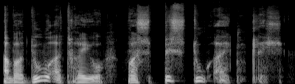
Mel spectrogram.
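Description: A man's voice: on the low side, sing-song, measured pace, a bit bright, breathy edge, no room sound, studio quality, exaggerated voice. A man reading an audiobook, voicing a big, timid male dragon who worries and warns. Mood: worried. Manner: worried, cautionary. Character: large male luck dragon, timid and excitable. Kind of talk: audiobook character voice.

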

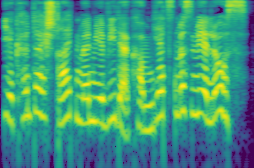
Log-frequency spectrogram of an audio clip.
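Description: A woman's voice: mid-range voice, moderate pace, no echo, studio quality, natural voice. A woman voicing a determined but torn teenage girl in an audiobook, earnest and emotional. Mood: urgent.

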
